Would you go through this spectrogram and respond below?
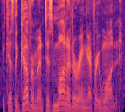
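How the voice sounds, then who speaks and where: Animated, wary male anime squad member. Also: on the low side, fast talker. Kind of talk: English-dubbed anime game acting.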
